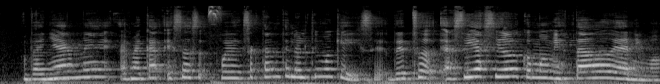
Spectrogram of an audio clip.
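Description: A woman with a high voice and ordinary pitch variation talks at a fairly quick pace with hardly any pauses, amid audible room echo and noticeable background noise. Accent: Chilean. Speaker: podcast co-host. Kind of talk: casual chat. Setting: remote recording.

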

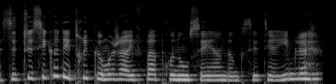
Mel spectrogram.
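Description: On a very clean recording with a silent background, a woman speaks at a fairly high pitch with ordinary pitch variation. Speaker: pharmacist, podcast co-host. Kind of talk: casual explanatory chat.

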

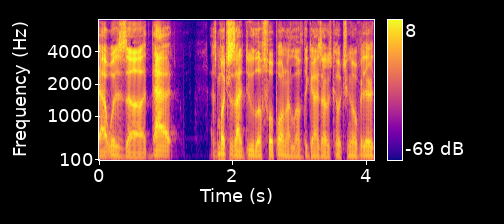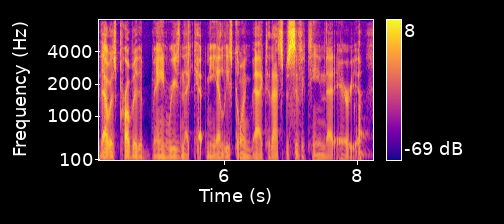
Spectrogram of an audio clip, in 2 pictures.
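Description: A man with an American accent speaks at a very fast pace. His intonation is fairly even, and the sound is dry and close with no echo. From US South, southwest Florida (Fort Myers). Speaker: football coach. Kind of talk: casual chat. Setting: studio. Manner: loud.

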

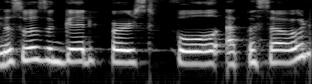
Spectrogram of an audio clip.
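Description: A woman talks in an unremarkable speaking voice, fairly high in pitch and varying it in an ordinary way. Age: 20s. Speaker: podcast co-host. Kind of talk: casual chat.

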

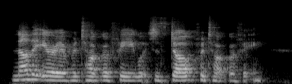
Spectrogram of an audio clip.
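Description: A woman speaks with a New Zealand accent. Her pitch sits in the medium range. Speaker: photographer. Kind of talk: casual interview chat.

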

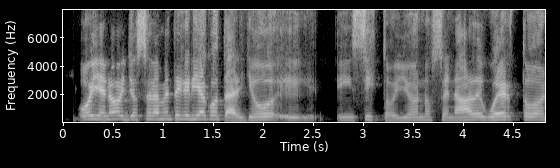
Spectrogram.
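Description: A woman in a Chilean accent, medium-pitched, with lively intonation at a fairly slow pace. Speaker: podcast co-host. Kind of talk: casual chat.

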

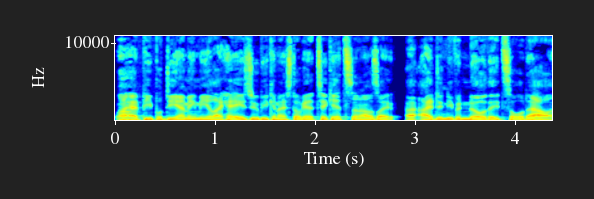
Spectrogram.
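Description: A man talks at a very fast pace with a fairly low pitch and ordinary pitch variation. The recording is very clean, with a silent background. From England and Saudi Arabia. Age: 30s. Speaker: rapper and podcaster. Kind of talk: casual interview chat.

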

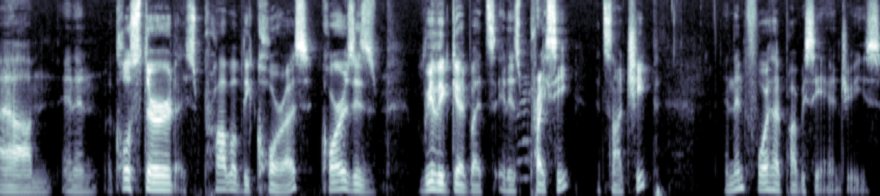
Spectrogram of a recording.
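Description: A man with a Canadian accent, medium pitch, ordinary pitch variation and a plain, everyday voice. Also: moderate pace. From Ottawa, Canada. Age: 30s. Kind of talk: interview. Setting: studio.

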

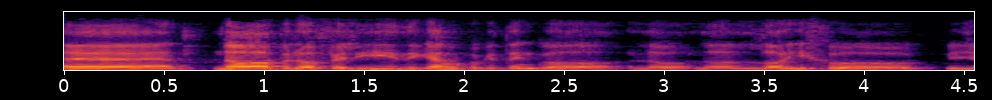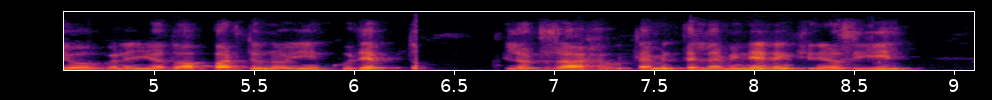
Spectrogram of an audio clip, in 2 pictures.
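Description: This is an unremarkable speaking voice from a man with a medium pitch and ordinary pitch variation. He talks at a fairly quick pace with hardly any pauses. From Chile, Talca. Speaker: regional party leader. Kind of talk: casual chat.

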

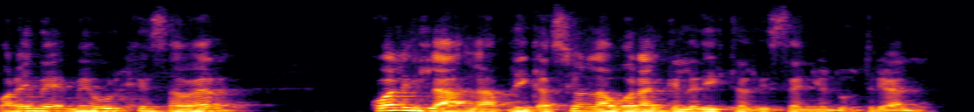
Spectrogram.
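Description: Lively intonation runs through a voice that is somewhat breathy. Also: man. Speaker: podcast host. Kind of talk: casual interview chat.

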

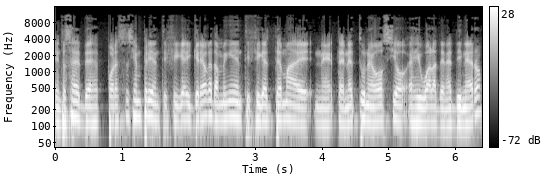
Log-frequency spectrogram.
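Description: In a normal speaking voice, a man talks at a fairly quick pace and medium pitch, with fairly even intonation and very even loudness. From Cuba. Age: 30s. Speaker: entrepreneur and sales expert. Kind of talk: interview conversation.

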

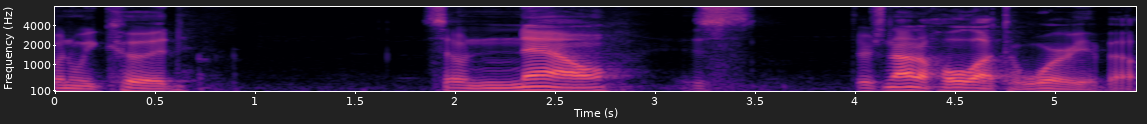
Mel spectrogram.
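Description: With long, frequent pauses, a man speaks at a moderate pace in a fairly low pitch and fairly even intonation, on a very clean recording with a silent background. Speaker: powerlifting coach. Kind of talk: casual chat.

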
